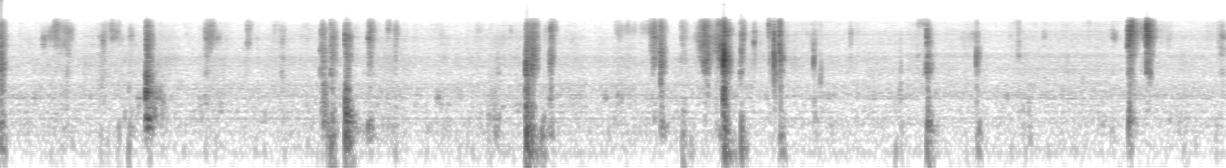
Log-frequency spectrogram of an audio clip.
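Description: Kittens eating from food bowls on a hard floor: irregular short clicks, smacks and knocks of mouths and bowls, a few louder ones about five and seven seconds in.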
